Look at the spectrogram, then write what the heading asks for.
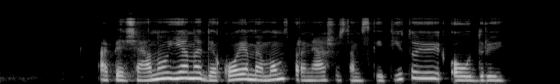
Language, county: Lithuanian, Šiauliai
